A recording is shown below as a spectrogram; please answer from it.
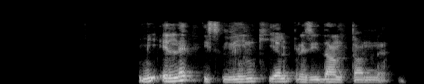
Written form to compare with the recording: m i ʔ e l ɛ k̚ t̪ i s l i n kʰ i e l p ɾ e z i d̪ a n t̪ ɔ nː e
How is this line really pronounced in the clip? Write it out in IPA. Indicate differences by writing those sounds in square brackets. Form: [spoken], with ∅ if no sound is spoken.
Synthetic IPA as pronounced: m i ʔ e l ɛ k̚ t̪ i s l i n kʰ i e l p ɾ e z i d̪ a n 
